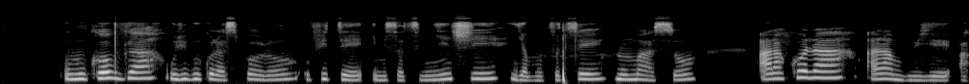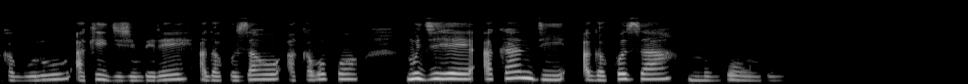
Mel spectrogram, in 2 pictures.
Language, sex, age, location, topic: Kinyarwanda, female, 18-24, Huye, health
